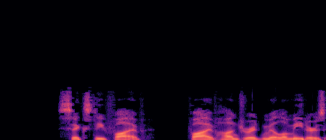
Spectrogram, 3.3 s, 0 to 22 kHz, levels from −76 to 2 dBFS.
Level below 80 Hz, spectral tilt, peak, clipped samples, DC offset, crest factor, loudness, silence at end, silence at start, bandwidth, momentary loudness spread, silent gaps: -40 dBFS; -5.5 dB/octave; -2 dBFS; under 0.1%; under 0.1%; 20 dB; -20 LUFS; 0 s; 0.5 s; 8.6 kHz; 5 LU; 1.59-1.81 s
